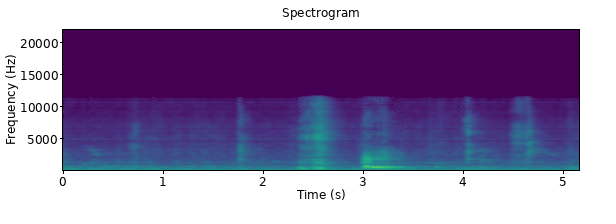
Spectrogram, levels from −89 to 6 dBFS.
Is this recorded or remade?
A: remade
